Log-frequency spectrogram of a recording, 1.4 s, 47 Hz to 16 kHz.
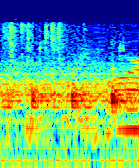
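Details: Rapid, rhythmic whooshing fetal heartbeat on Doppler at about 148 beats a minute, normal; fundal height measured 21 cm with good growth since the last visit.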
